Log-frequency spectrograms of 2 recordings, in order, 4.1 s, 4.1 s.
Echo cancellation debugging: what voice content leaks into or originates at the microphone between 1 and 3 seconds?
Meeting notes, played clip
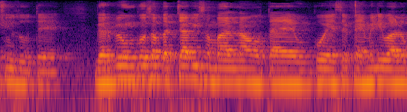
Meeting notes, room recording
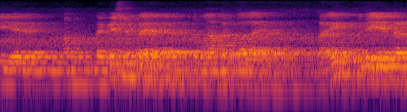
user only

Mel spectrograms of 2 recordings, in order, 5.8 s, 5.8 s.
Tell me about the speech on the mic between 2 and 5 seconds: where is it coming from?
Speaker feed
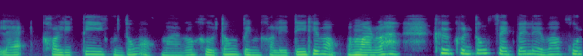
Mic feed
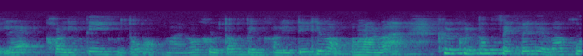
echo only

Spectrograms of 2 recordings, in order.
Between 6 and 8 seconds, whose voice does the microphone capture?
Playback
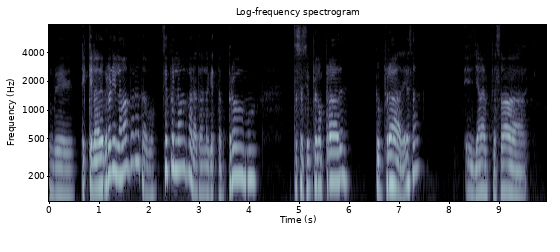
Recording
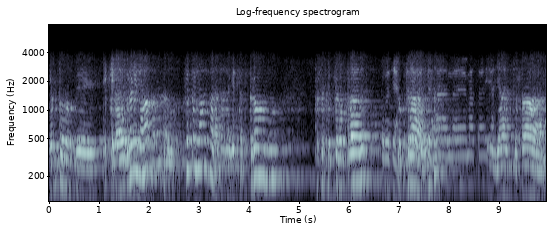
both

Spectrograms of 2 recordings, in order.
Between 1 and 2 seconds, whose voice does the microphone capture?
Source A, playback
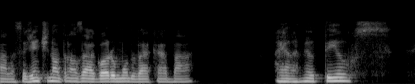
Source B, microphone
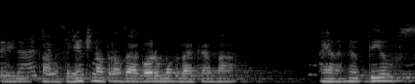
both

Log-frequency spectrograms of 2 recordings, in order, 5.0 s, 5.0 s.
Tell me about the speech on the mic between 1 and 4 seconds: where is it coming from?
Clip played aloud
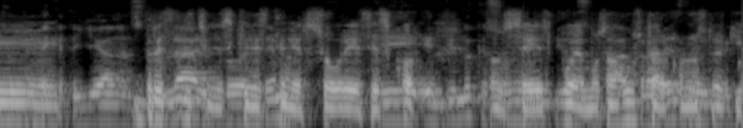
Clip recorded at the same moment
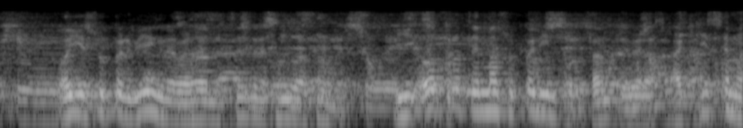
both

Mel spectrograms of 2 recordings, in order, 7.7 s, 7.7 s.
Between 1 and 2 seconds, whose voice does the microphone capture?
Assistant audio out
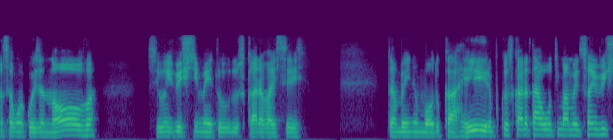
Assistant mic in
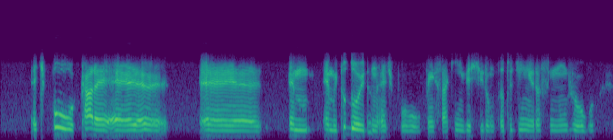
user only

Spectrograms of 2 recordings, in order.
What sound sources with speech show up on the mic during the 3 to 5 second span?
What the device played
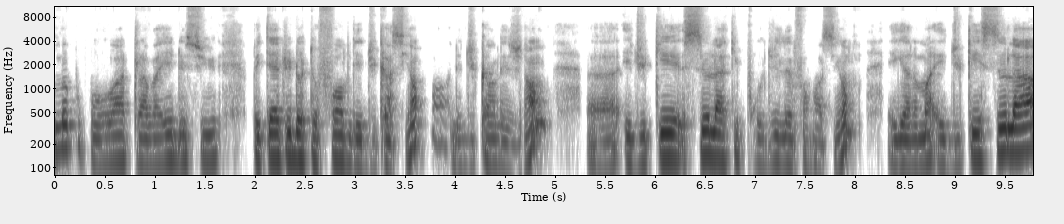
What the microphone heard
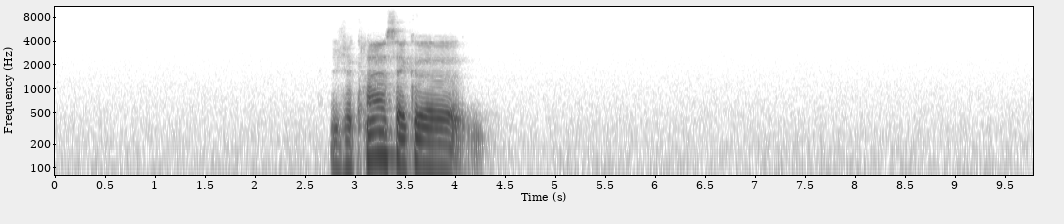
user only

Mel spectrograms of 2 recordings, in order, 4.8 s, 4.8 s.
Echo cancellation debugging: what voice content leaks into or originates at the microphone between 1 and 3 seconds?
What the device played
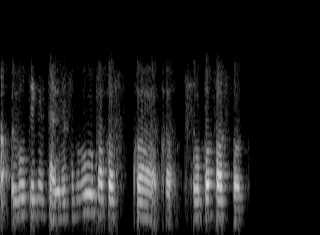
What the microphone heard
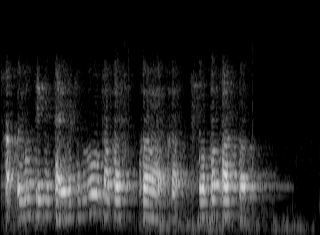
echo only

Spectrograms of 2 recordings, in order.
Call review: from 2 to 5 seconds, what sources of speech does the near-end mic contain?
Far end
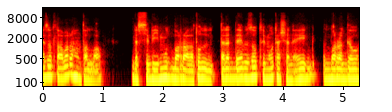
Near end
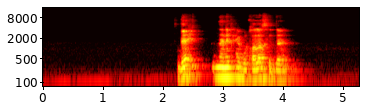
user only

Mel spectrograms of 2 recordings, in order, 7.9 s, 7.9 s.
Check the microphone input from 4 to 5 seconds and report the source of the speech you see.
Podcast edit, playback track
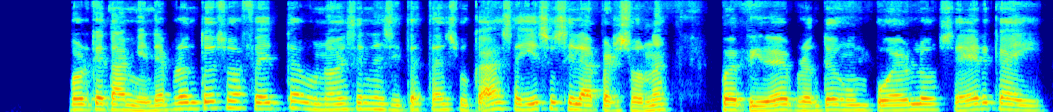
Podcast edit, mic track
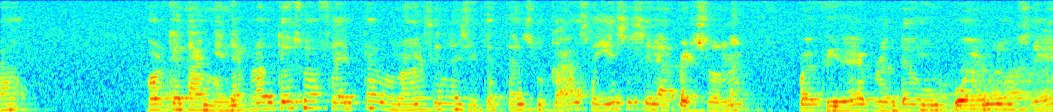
echo only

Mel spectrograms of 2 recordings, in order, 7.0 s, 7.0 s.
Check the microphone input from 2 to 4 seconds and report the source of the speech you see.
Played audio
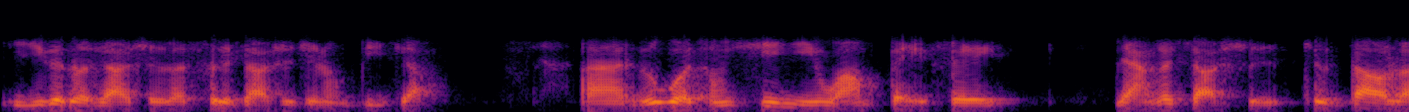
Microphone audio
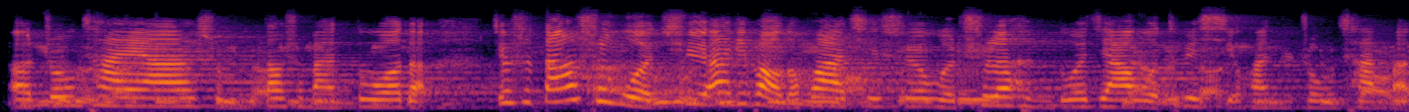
both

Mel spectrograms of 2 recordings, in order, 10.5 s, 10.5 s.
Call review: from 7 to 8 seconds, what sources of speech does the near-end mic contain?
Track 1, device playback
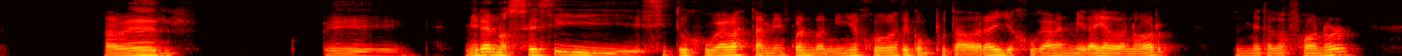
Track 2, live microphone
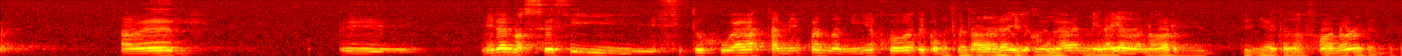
both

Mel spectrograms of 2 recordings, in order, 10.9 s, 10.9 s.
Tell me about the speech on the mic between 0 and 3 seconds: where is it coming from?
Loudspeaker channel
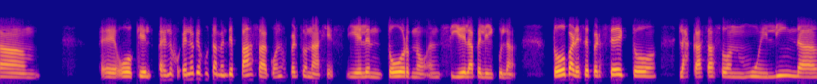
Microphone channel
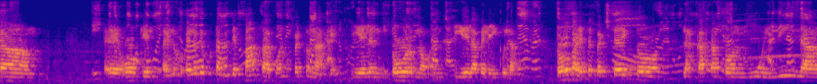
both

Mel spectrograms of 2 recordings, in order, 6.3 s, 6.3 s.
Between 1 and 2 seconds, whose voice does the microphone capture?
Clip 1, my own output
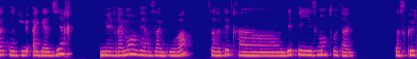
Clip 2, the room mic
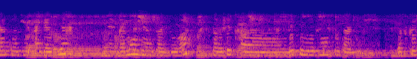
both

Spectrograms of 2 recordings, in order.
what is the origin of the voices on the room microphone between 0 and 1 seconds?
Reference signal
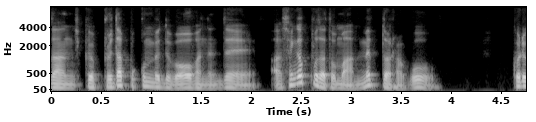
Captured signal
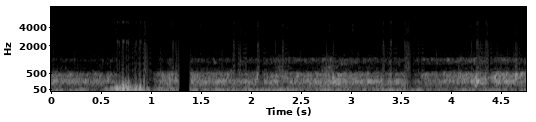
neither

